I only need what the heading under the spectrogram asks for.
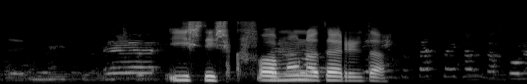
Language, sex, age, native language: Icelandic, male, 13, Icelandic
